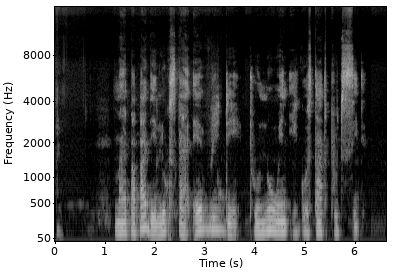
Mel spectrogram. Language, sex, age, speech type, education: Nigerian Pidgin, male, 30-45, spontaneous, tertiary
